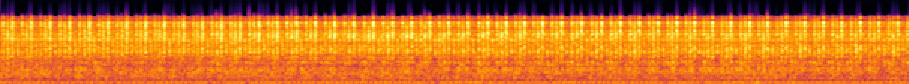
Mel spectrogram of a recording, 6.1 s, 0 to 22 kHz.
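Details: Suzuki GSX750S Katana ticking since the day after hard revving, 20+ years; rocker arms, camshaft and cam-chain parts replaced, tappets set 0.07–0.15mm, unchanged: fast even metallic valve-train clatter about four ticks a second at idle; cause unknown.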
